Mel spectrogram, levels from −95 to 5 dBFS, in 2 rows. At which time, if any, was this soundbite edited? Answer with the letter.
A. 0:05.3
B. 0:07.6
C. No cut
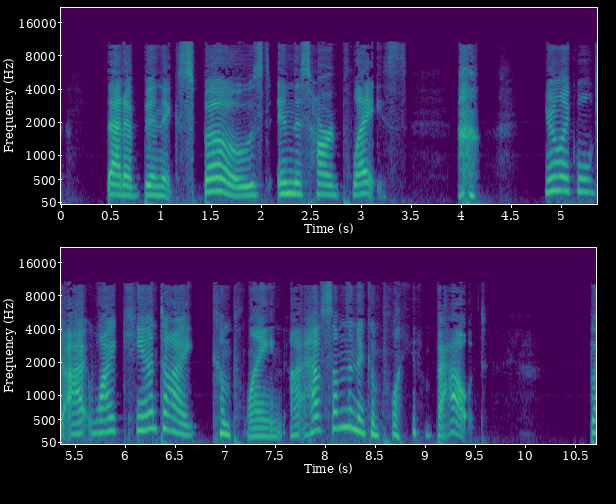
A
